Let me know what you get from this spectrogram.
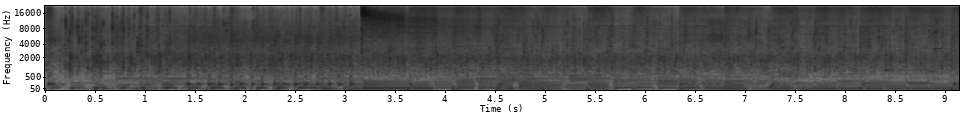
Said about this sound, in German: Trotzdem kriegt der Trainer einen Applaus jetzt bei uns, denn er ist zum ersten Mal im Doppelpass. Hier ist Sandro Schwarz.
